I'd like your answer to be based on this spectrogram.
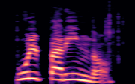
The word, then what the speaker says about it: Pulparindo: The the candy itself is called pulparindo. – Pulparino. Pulparindo. – Pul- pulparindo. – I'm not even going to You got to roll your R there.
